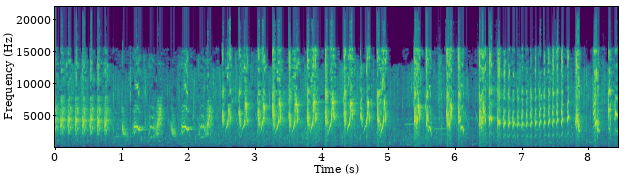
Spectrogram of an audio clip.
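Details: Small songbird with a rough but sweet master song for provoking white-rumped shama and magpie-robin: fast repeated high chips, short slurred notes, then a rapid buzzy trill before more scattered sharp calls.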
